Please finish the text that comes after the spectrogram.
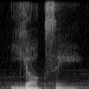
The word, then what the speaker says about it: YOGTZE: उन्होंने तुरंत ही एक पेपर उठाया और उस पे 6 कैरेक्टर्स का एक वर्ड लिखा, और वो वर्ड था योग्जे, जिसकी स्पेलिंग थी YOGTZE।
